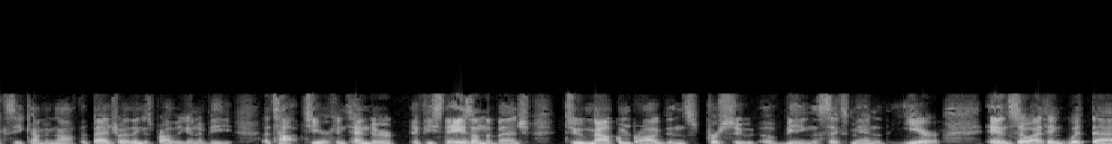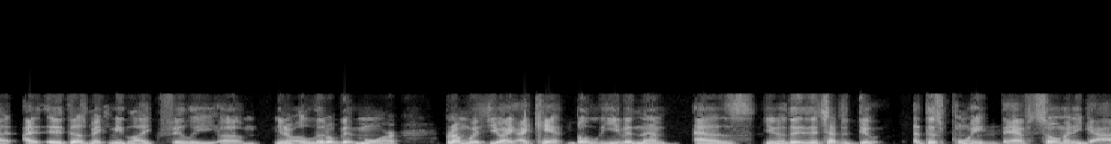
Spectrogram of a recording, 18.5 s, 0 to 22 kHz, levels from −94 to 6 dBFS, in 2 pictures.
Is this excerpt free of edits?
yes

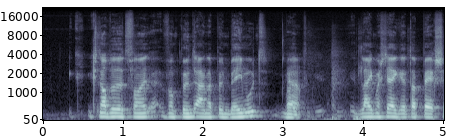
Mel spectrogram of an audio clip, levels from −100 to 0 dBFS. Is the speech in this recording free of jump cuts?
yes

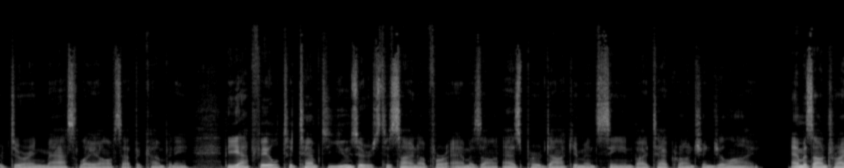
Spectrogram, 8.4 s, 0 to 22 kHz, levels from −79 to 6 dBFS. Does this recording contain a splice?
yes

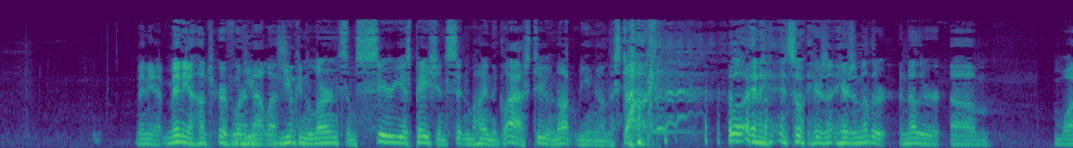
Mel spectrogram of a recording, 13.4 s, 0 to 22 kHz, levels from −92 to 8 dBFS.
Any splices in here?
yes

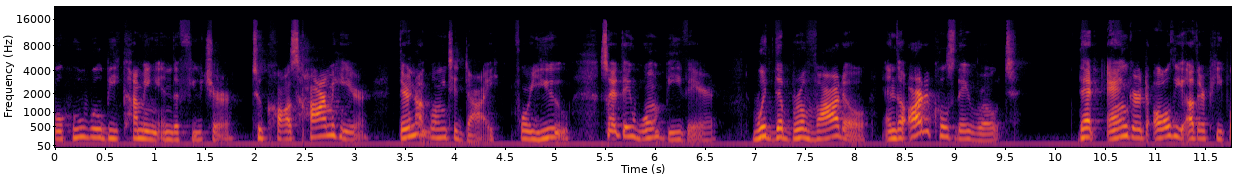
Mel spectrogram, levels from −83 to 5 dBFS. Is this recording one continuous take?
no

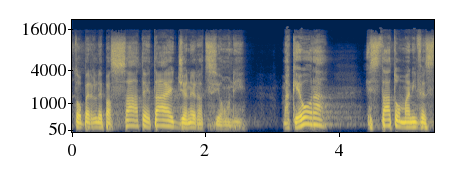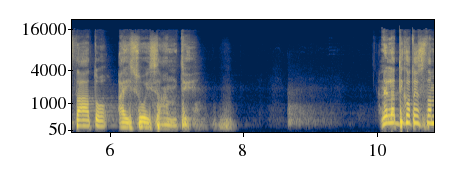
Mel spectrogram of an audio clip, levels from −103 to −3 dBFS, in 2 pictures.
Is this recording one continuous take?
yes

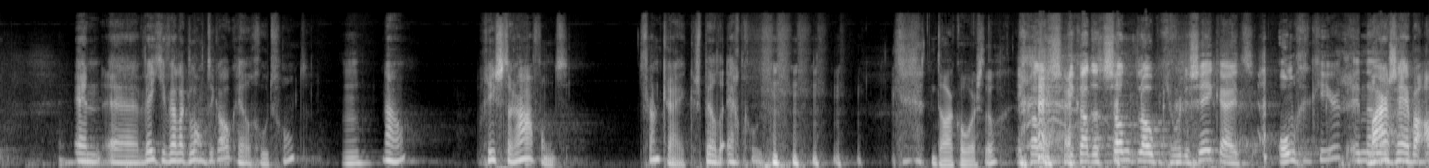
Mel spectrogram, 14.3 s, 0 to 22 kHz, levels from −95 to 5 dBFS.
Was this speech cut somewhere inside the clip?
no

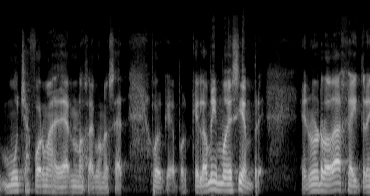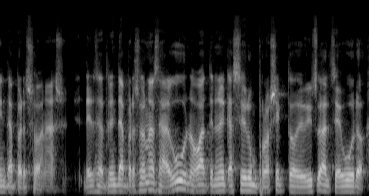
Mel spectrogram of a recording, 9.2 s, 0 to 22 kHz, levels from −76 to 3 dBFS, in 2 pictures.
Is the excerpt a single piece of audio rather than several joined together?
no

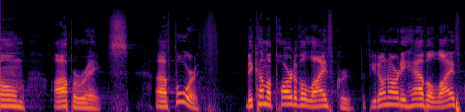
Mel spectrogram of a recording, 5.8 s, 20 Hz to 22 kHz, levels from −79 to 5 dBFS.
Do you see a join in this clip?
no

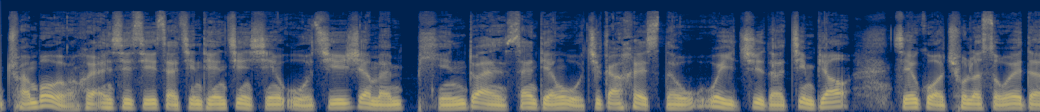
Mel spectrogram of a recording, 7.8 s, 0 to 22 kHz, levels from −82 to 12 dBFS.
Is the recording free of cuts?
yes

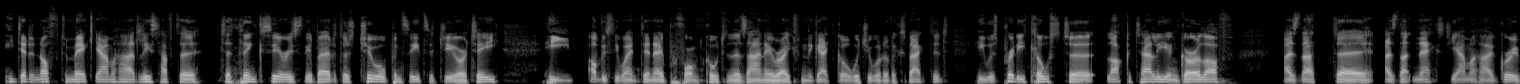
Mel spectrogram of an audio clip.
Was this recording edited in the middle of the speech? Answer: no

